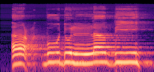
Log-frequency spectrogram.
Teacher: budul masuk pada alif lam samsiah atau idgham syamsiah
